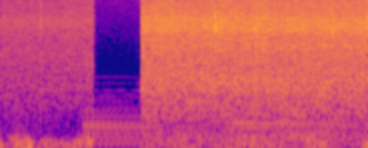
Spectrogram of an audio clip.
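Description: Steady rain falls in Polynesia, a dense, even hiss that runs on without pause after a brief silent gap near the start, with no voices over it.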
